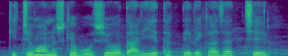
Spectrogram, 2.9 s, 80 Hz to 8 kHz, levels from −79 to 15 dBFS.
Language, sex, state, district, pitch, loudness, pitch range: Bengali, female, West Bengal, Alipurduar, 260 Hz, -14 LUFS, 250-275 Hz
